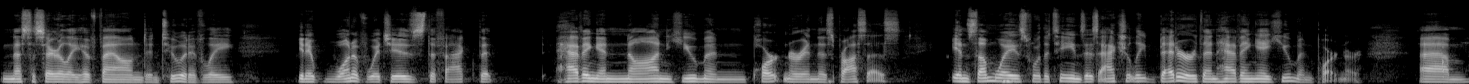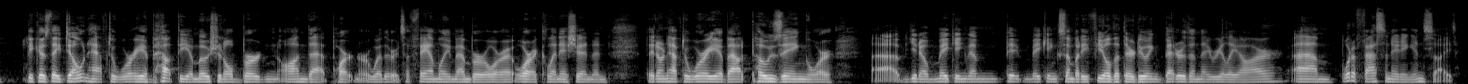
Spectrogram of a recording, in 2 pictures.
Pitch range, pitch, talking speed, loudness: 120-135 Hz, 125 Hz, 180 wpm, -21 LUFS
